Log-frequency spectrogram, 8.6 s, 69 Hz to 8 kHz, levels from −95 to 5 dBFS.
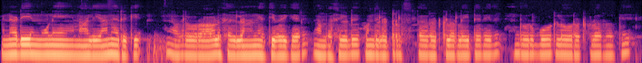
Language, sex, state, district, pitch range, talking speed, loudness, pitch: Tamil, male, Tamil Nadu, Kanyakumari, 130-135 Hz, 180 wpm, -17 LUFS, 130 Hz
